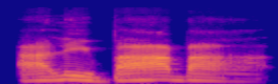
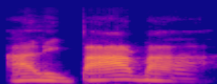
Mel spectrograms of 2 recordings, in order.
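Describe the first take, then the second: First: Alibaba with a drawn-out, stressed Baba; mock Alibaba, slow; imitating her Alibaba. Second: Mock Alibaba, Baba leaned on; imitating her Alibaba again. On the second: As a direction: repeat Alibaba, stressing Baba. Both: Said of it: "The way she says Baba".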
